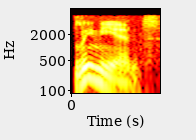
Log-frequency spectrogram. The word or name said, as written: lenient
